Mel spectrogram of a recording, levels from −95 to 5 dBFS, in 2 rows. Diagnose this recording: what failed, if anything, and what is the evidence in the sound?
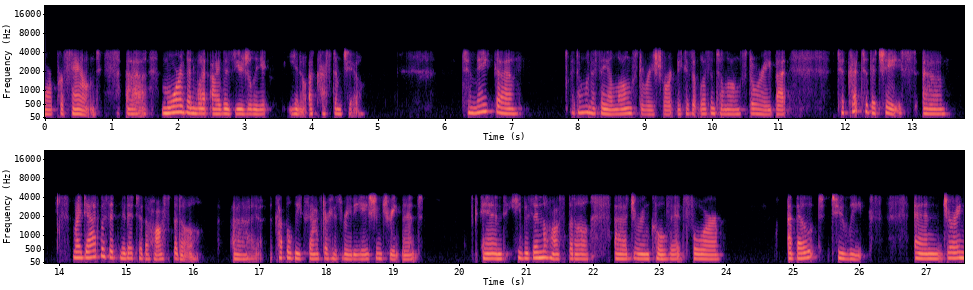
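Codec stage: Opus voice compression in narrowband SILK mode, fitting a bitrate near 6 kbps, removes everything above 4.3 kHz throughout and leaves the speech muffled, hoarse and robotic.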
